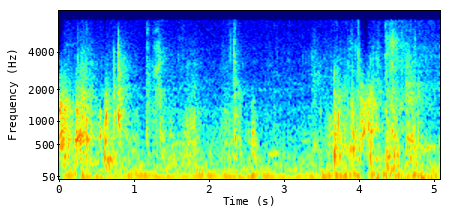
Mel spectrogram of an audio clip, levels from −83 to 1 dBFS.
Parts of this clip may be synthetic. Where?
3.8-5.1 (vocoder, Vocos)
